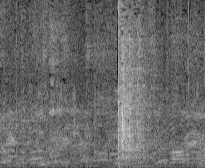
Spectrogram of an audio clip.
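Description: Faint chatter of onlookers' voices, with one short, sharp knock a little over a second in.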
